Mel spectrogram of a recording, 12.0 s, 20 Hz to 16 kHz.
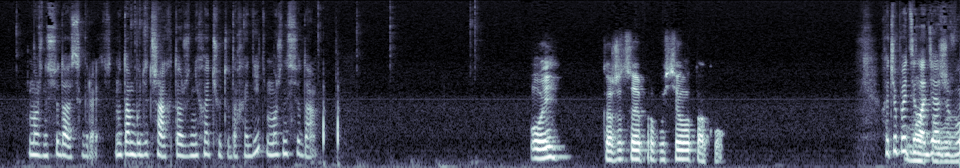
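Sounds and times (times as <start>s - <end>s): chess move clicks: 4.0s - 5.0s.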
